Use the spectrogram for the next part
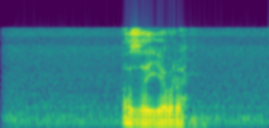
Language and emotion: Russian, neutral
